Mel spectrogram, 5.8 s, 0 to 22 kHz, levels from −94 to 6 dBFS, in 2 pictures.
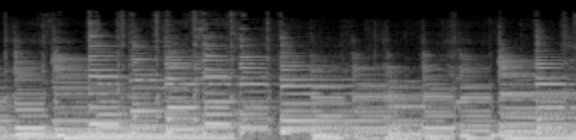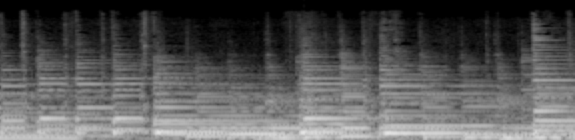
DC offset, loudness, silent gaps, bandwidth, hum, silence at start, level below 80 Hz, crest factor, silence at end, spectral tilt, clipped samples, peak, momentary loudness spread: under 0.1%; -15 LUFS; none; 9.8 kHz; none; 0 s; -22 dBFS; 14 dB; 0 s; -8.5 dB/octave; under 0.1%; 0 dBFS; 7 LU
